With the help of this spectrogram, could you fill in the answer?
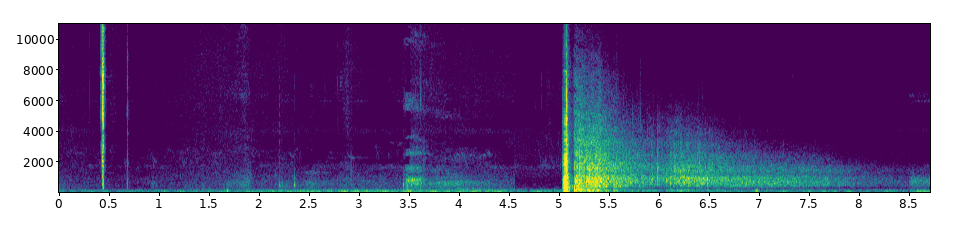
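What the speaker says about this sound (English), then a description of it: "You don't want to lose the gun while you're shooting." A Bond Arms Rough n Rowdy over-under pistol fires, with a sharp, very brief crack early on and a louder shot near the middle that trails off in a long fading echo, amid faint background noise.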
